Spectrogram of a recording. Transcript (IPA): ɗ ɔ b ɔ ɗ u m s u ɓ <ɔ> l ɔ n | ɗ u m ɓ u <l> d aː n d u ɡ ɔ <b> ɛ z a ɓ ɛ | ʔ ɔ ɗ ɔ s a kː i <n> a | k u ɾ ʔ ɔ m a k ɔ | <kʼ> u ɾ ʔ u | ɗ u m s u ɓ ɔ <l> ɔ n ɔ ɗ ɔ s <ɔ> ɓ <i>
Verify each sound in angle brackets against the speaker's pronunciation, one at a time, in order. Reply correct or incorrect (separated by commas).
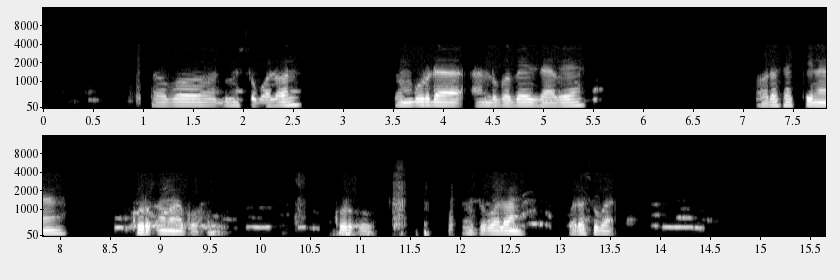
correct, incorrect, correct, correct, incorrect, correct, incorrect, incorrect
